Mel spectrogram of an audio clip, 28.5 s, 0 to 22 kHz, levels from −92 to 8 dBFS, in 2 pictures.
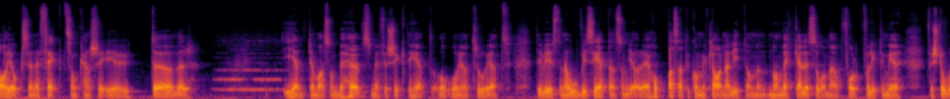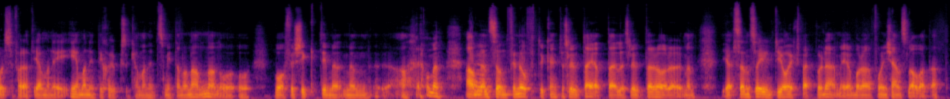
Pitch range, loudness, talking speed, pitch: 90-100 Hz, -22 LUFS, 225 wpm, 95 Hz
